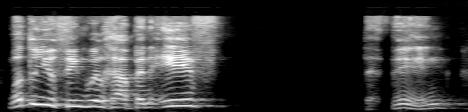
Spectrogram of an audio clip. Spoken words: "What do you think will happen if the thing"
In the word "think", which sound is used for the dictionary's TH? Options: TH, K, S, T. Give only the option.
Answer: TH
